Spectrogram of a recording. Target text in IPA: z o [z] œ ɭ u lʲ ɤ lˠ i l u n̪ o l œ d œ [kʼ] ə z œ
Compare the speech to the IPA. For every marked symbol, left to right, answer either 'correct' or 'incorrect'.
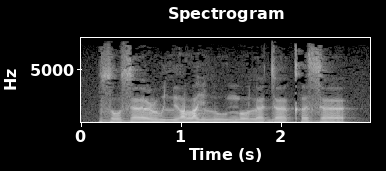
correct, correct

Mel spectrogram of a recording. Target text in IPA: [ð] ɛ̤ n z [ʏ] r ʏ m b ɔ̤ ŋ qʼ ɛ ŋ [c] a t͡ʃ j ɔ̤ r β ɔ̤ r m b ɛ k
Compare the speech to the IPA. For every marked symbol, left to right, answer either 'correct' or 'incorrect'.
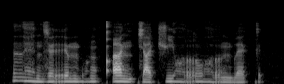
correct, correct, correct

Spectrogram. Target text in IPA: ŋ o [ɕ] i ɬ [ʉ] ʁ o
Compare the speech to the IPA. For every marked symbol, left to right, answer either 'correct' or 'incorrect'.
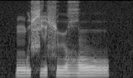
correct, correct

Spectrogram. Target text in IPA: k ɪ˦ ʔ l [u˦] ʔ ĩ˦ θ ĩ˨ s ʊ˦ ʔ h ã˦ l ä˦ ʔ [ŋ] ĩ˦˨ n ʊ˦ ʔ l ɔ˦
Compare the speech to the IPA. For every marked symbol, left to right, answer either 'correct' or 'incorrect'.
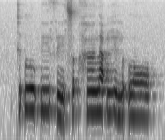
correct, correct

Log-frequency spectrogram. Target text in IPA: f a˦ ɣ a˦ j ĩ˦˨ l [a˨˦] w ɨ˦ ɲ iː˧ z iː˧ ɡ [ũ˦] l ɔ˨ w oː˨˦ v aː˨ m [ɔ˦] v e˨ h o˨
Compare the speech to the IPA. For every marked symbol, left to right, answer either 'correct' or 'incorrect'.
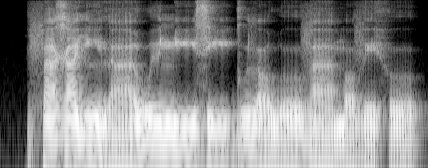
incorrect, incorrect, incorrect

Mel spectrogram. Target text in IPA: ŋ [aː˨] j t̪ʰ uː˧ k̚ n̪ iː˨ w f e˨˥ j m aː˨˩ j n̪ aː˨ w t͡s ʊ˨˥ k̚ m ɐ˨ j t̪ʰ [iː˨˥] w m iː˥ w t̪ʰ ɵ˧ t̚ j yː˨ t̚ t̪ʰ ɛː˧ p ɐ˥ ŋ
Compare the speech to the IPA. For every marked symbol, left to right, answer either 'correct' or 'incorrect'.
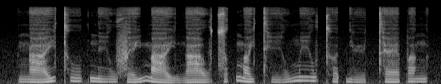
incorrect, correct

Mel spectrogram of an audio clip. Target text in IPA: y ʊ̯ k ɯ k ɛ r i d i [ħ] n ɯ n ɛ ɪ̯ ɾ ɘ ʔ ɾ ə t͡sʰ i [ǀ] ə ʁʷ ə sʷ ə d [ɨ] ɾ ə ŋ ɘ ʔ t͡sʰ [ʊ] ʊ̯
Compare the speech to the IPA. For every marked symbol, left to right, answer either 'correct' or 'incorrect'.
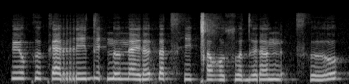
incorrect, correct, correct, incorrect

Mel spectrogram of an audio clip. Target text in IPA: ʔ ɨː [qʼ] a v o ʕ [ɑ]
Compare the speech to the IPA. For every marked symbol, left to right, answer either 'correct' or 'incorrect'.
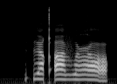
correct, incorrect

